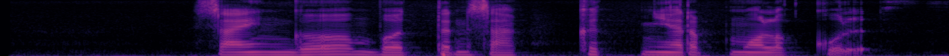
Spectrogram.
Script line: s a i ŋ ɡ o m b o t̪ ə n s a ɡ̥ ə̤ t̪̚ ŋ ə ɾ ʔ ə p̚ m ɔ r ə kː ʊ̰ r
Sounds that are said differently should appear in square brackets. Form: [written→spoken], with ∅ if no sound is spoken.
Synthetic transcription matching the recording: s a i ŋ ɡ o m b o t̪ ə n s a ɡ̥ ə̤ t̪̚ [ŋ→ɲ] ə ɾ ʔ ə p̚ m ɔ [r→l] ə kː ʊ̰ [r→l]

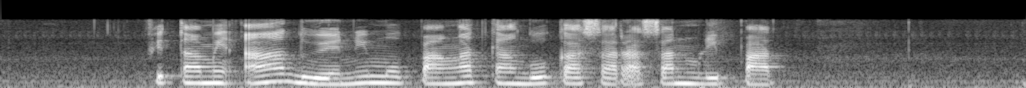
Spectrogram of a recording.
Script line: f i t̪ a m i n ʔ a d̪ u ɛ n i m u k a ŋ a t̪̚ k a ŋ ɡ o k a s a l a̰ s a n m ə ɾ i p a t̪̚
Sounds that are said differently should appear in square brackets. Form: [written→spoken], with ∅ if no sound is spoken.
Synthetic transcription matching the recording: f i t̪ a m i n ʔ a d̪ u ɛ n i m u [k→p] a ŋ a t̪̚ k a ŋ ɡ o k a s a [l→ɾ] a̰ s a n m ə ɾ i p a t̪̚

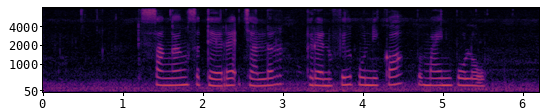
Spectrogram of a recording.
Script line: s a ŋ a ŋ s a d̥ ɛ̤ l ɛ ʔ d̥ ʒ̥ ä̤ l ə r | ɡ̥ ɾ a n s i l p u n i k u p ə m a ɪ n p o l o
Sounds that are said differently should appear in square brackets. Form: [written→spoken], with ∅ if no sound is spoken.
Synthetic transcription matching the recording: s a ŋ a ŋ s [a→ə] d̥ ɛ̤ [l→ɾ] ɛ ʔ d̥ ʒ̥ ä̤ l ə r | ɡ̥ ɾ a n [s→f] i l p u n i k [u→ɔ] p ə m a ɪ n p o l o

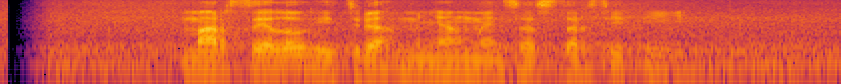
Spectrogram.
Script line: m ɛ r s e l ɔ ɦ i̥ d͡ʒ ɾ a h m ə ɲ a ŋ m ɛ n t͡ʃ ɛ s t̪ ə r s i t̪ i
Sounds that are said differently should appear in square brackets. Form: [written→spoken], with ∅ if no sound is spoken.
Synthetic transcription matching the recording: m [ɛ→a] r s e l [ɔ→o] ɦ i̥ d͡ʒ ɾ a h m ə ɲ a ŋ m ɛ n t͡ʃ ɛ s t̪ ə r s i t̪ i

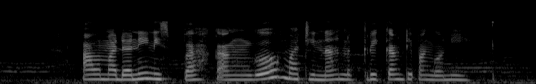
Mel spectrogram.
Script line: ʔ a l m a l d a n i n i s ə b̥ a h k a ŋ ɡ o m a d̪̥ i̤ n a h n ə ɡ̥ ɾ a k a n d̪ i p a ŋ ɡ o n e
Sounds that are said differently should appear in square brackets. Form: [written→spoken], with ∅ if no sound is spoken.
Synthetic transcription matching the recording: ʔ a l m a [l→∅] d a n i n i s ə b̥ a h k a ŋ ɡ o m a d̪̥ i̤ n a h n ə ɡ̥ ɾ [a→i] k a [n→ŋ] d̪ i p a ŋ ɡ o n [e→i]

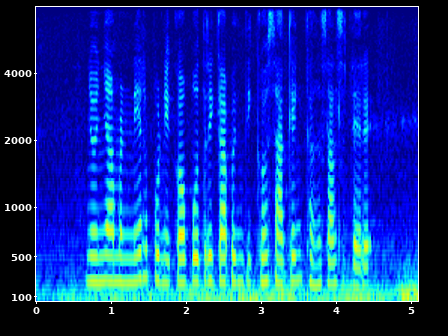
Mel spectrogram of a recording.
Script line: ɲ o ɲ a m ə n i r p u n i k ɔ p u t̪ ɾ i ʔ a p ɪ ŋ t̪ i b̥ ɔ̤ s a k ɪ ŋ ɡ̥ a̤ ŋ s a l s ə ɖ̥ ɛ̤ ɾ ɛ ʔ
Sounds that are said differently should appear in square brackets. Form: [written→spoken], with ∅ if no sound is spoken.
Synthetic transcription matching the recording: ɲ o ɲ a m ə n [i→ɪ] r p u n i k ɔ p u t̪ ɾ i [ʔ→k] a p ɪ ŋ t̪ i [b̥→ɡ̥] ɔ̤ s a k ɪ ŋ ɡ̥ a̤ ŋ s a l s ə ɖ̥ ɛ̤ ɾ ɛ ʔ

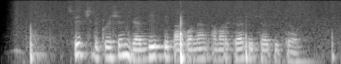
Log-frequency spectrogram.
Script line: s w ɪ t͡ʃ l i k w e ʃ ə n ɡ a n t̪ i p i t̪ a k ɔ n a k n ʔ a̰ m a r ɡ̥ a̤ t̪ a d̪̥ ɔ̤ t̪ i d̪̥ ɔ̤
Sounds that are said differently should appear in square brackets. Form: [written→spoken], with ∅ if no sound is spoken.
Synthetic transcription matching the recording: s w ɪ t͡ʃ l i k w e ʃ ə n ɡ a n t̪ i p i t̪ a k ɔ n a [k→∅] n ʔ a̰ m a r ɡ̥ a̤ t̪ [a→i] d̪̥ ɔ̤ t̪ i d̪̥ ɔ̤

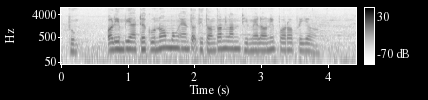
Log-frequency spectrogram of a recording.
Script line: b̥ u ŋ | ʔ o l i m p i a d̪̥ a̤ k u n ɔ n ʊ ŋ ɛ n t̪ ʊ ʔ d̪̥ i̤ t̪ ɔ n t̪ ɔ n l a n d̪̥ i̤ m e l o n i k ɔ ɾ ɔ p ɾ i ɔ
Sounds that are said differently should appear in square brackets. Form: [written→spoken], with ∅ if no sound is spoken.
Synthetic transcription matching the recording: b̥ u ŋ | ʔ o l i m p i a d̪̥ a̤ k u n ɔ [n→m] ʊ ŋ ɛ n t̪ ʊ ʔ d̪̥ i̤ t̪ ɔ n t̪ ɔ n l a n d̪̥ i̤ m e l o n i [k→p] ɔ ɾ ɔ p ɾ i ɔ

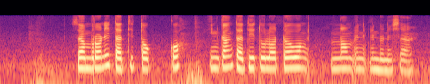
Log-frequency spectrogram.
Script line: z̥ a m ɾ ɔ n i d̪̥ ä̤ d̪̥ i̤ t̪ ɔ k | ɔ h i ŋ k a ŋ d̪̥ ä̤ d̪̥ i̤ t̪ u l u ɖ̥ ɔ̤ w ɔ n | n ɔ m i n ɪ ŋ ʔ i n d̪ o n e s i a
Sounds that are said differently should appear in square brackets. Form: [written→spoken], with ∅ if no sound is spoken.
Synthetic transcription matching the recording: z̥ a m ɾ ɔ n i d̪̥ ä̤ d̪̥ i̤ t̪ ɔ k | ɔ h i ŋ k a ŋ d̪̥ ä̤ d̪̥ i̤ t̪ u l [u→ɔ] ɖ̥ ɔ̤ w ɔ [n→ŋ] | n ɔ m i n ɪ ŋ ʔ i n d̪ o n e s i a

